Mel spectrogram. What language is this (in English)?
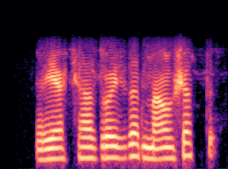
Kashmiri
